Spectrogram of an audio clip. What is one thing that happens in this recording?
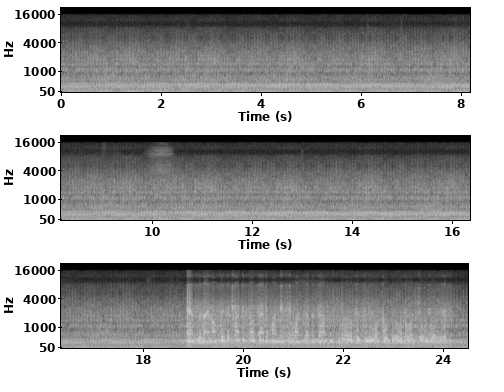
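A steady engine drone hums from a small plane in flight.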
